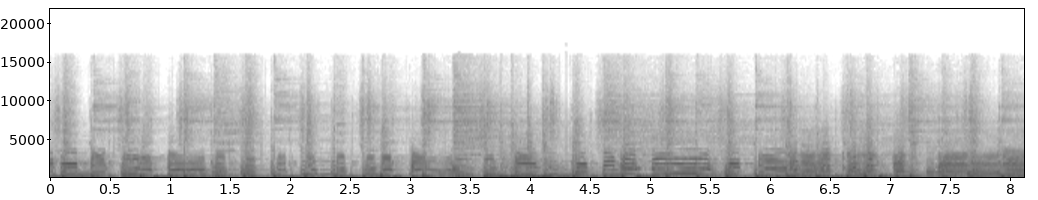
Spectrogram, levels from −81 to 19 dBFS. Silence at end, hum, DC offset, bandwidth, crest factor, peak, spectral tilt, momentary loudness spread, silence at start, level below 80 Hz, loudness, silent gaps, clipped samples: 0 s; none; 2%; 16.5 kHz; 16 dB; -6 dBFS; -5 dB/octave; 4 LU; 0 s; -32 dBFS; -21 LUFS; none; under 0.1%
